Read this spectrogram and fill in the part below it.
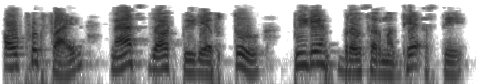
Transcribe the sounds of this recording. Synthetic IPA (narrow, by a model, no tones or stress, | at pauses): ɔʈfuɖfajlmæsɖɔʈ̚piɖieft̪upiɖiefbɾɐwsəɾməd̪ʱjeʔəst̪i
